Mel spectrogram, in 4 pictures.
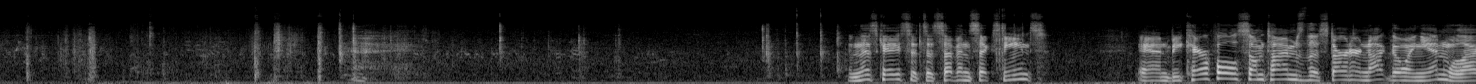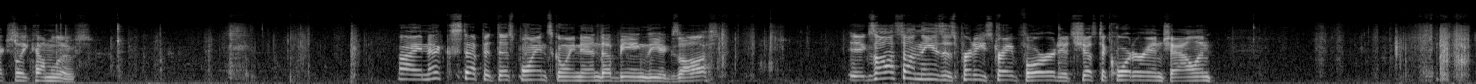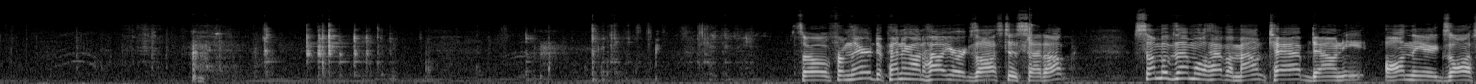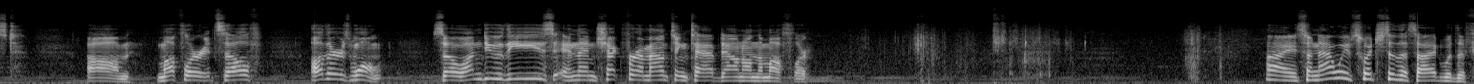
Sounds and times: Tools: 32.1 - 33.5.

